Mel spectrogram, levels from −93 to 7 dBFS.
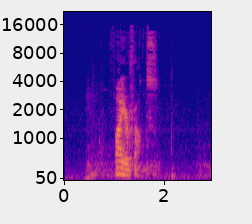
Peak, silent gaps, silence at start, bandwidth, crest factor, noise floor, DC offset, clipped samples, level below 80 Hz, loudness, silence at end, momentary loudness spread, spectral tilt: -8 dBFS; none; 0.45 s; 16.5 kHz; 22 dB; -59 dBFS; under 0.1%; under 0.1%; -56 dBFS; -26 LUFS; 0.75 s; 26 LU; -5 dB/octave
